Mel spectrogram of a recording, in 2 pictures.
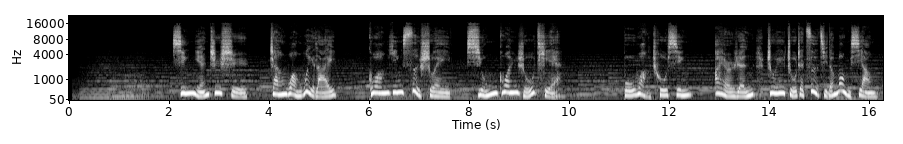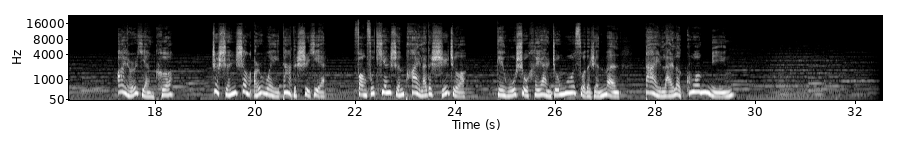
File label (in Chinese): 女 朗诵 寻找光明样音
